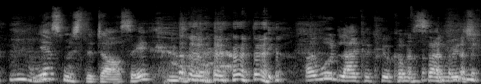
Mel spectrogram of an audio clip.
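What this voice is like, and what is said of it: Exaggerated posh English accent. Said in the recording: “that's what an English accent sounds like ... I've been told I look like Miss Penelope. I'm going to do that accent.”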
